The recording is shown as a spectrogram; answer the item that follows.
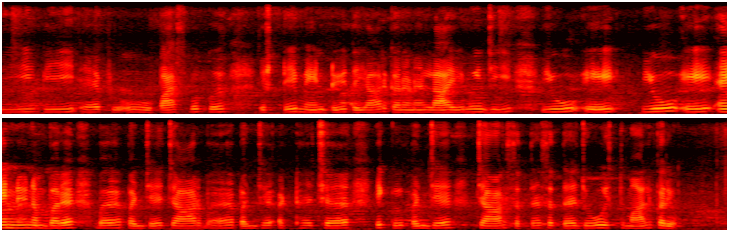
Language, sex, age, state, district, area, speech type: Sindhi, female, 45-60, Gujarat, Surat, urban, read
